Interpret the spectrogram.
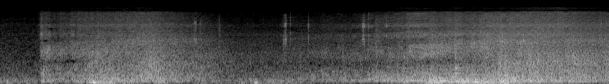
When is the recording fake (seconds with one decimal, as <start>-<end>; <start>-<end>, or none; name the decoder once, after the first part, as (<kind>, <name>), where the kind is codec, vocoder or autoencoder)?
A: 2.0-6.1 (codec, SNAC)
